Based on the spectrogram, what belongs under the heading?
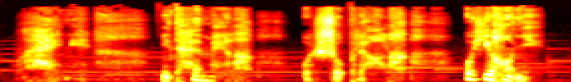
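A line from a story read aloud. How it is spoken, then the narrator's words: Whisper in ear. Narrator (Chinese): 他在我的耳畔低声耳语着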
